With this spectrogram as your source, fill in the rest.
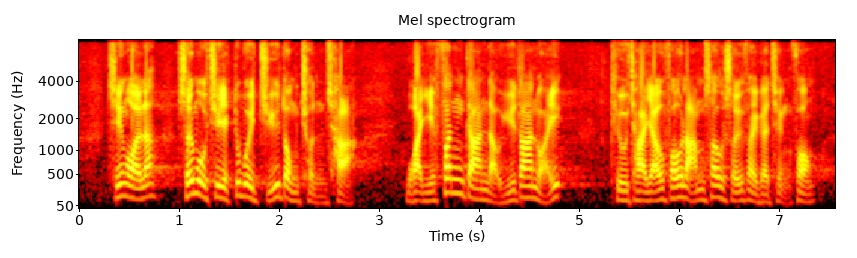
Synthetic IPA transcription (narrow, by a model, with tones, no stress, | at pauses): t͡sʰiː˨˥ŋɔː˨jlaː˥sɵ˨˥mo˨wt͡ʃʰyː˨˧˥jɪ˨k̚t̪o˥wuː˨˧jt͡ʃyː˨˥t̪ʊ˨ŋt͡ʃʰɵ˨˩nt͡sʰa̰ː˨˩ | waː˨˩jiː˨˩fɐ˥nkaː˧nlɐ̰˨˩wjyː˨˧t̪aː˥nwɐ̰˨˥j | t̪ʰiː˨˩wt͡sʰaː˨˩jɐ˨˧wfɐ˨˥wla̰ː˨˧msɐ˥wsɵ˨˥ɥfɐ˧jkɛː˧t͡sʰɪ̰˨˩ŋfɔː˧ŋ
